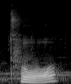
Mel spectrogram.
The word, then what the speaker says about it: 土: with the ancient character this character is pronounced tulle and it means soil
